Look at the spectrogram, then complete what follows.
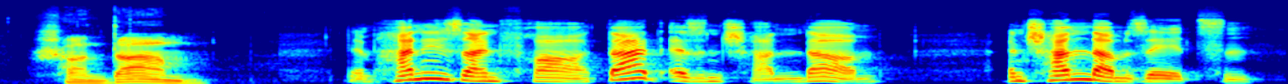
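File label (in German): "schan-darm", wittlicher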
